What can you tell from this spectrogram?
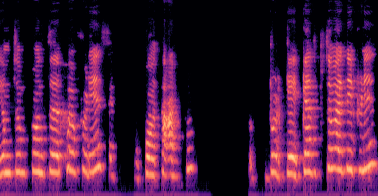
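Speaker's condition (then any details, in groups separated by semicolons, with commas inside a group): Ataxia after brain injury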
